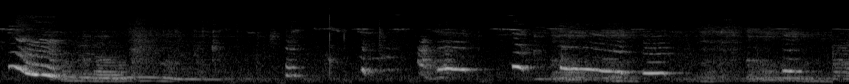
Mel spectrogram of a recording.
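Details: Kai Ken named Ikko reacting to wildlife on television with high, sliding whimpers: one long descending whine opens, then shorter bent cries and a drawn-out falling note, interspersed with quieter breathy sounds indoors.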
